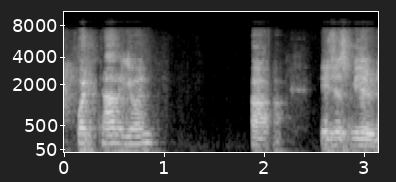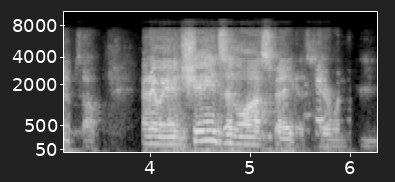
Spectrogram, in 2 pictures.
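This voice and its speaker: Speaking at a fairly quick pace with long, frequent pauses, a man uses a fairly high pitch and ordinary pitch variation. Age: 60s. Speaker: company executive. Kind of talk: training webinar. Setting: video call.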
